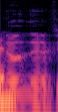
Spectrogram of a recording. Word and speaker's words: Villeneuve: Villeneuve? Is that how you say his name? – Villeneuve, yeah.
